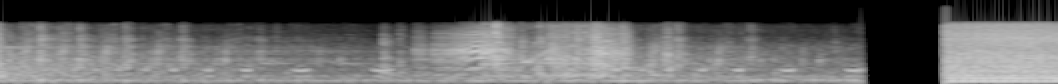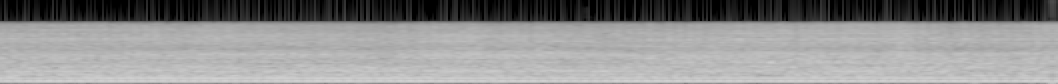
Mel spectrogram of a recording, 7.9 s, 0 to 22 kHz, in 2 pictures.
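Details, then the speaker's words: Snapper SE self-propelled mower, model 7800831, with a Briggs & Stratton 725EX engine, running during a throttle adjustment; loud, rough single-cylinder note with a shaky, buzzing rattle from an unbalanced blade, which is why it vibrates and why it's in for repair. "all right so this thing's got an inbuilt uh uh unbalanced blade that's why it's vibrating like that so this thing's here for repair"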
